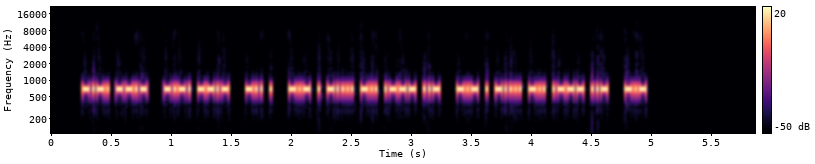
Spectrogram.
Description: Morse code, heard as a keyed tone, about 61 wpm, 700 Hz. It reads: CQ CQ DE KE6DJU KE6DJU K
